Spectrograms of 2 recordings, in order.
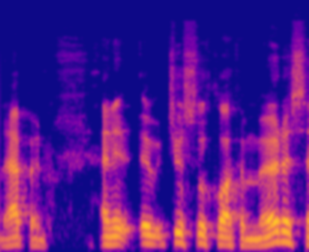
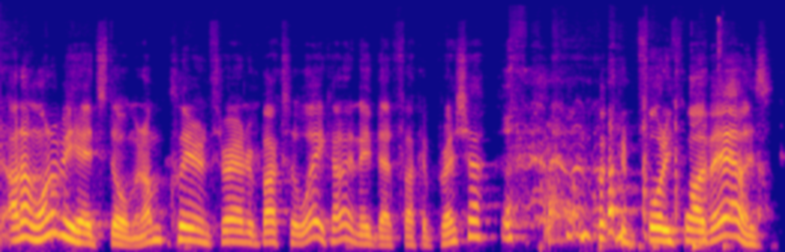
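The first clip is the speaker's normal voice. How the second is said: fast, higher, louder indignant rant breaking into a laugh; indignant inner voice; 6 semitones higher, 3 dB louder than usual. Retold or imitated. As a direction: rant in your head, getting louder then laughing. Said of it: "I'm thinking".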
